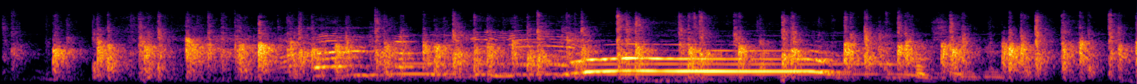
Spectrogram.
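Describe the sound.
An audience claps steadily for several seconds in a dense, rapid patter of many hands. A sustained cheer or whistle-like call rises over the applause midway, and crowd voices mix in. The audience is clapping to vote for banning Botox injections in future camel beauty contests.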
